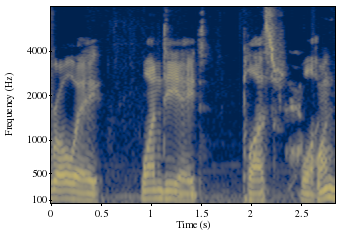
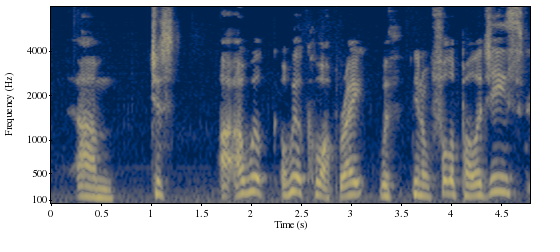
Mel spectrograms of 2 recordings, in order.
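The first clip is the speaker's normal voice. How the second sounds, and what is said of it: Character voice with an accent. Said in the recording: “I hope this is close to my original accent”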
